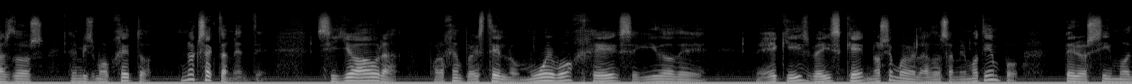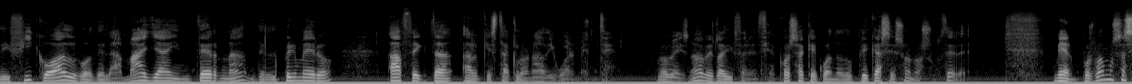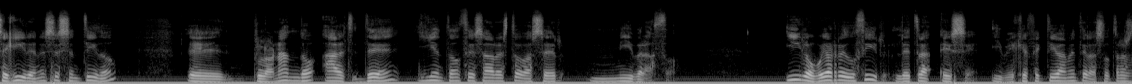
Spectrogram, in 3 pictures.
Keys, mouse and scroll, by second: 1.0 Escape, 3.1 Tab, 4.1 click, 5.4 g, 11.0 middle click, 17.6 KP_1, 18.1 KP_3, 19.3-19.9 scroll down 2, 19.8 shift+middle click, 26.2 alt+d, 31.9 s.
